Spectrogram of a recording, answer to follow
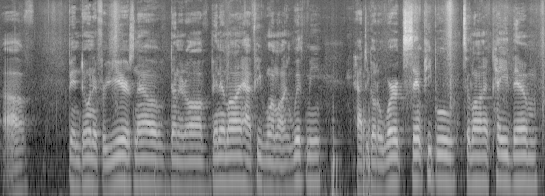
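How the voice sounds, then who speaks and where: Guy talking pretty flat and matter-of-fact, bit of hiss in the recording. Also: medium pitch, moderate pace. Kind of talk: casual documentary interview.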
